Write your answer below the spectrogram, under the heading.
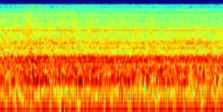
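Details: Steady broadband hum, like a fan or air conditioner running in a small indoor room, with no animal voice heard.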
